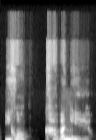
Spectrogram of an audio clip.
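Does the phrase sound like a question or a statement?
statement. The pitch stays level, like a statement. It asserts that this is a bag.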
